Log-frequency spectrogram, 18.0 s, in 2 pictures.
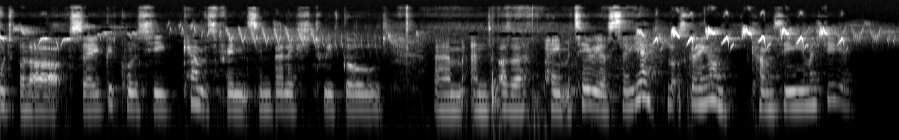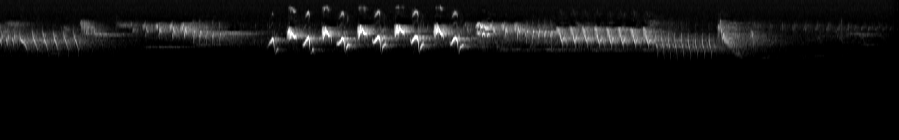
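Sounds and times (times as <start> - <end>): songbirds chirping and trilling: 0.0 - 17.9
bird down-slurred chirps: 6.4 - 9.7, 11.7 - 16.1.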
